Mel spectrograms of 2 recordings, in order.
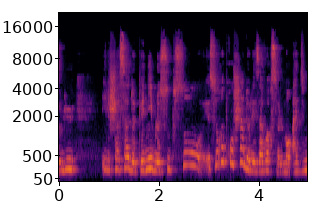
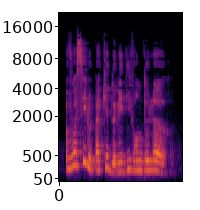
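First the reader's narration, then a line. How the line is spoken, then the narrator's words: Plain. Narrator (French): dit Harry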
